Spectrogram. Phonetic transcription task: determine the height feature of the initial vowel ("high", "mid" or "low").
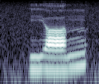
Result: low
